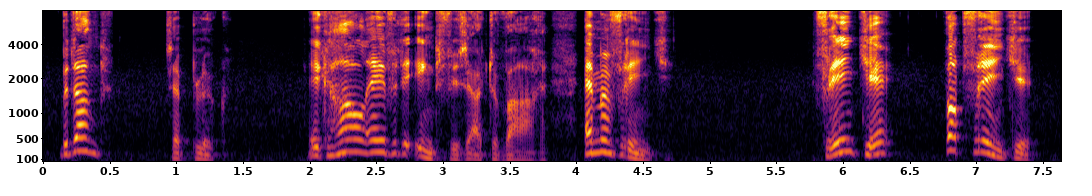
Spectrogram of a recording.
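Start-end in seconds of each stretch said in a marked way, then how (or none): 5.7-7.4 suspicious, wary, distrustful, pitched-up. The little porter, told of a friend, questions it, suspicious. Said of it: "Riep het portiertje argwanend".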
